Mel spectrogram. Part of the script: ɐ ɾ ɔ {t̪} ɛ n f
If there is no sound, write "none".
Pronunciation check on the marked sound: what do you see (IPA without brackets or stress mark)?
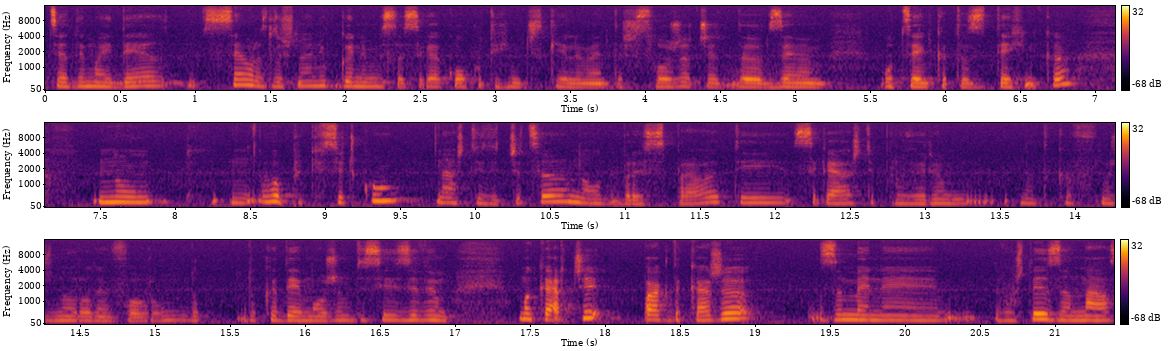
d̪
